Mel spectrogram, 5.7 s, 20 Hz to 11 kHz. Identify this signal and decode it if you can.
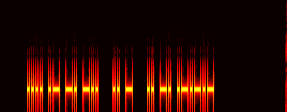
Morse code, heard as a keyed tone, about 28 wpm, 700 Hz. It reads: HAND IT IN.
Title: Sentences from Top 200 Words 28wpm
